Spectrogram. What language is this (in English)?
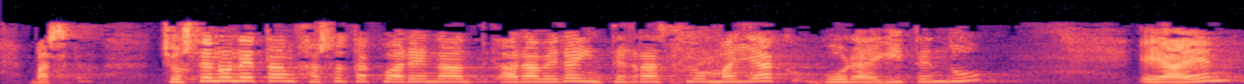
Basque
